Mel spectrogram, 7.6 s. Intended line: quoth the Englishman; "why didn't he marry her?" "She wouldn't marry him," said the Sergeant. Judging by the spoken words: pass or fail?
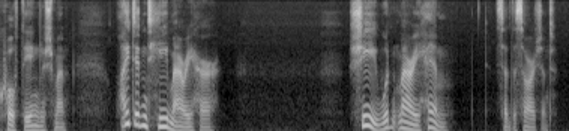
pass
